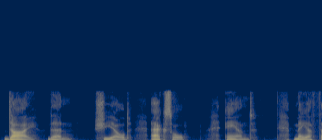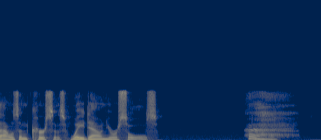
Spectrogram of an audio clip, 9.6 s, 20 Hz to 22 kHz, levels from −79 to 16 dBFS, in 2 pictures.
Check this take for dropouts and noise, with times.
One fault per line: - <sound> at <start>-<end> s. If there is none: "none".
- sigh at 8.5-9.3 s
